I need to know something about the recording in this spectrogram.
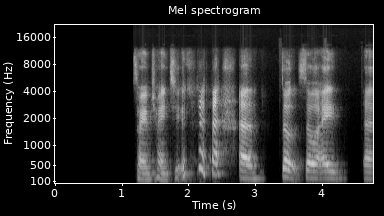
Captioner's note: laughing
